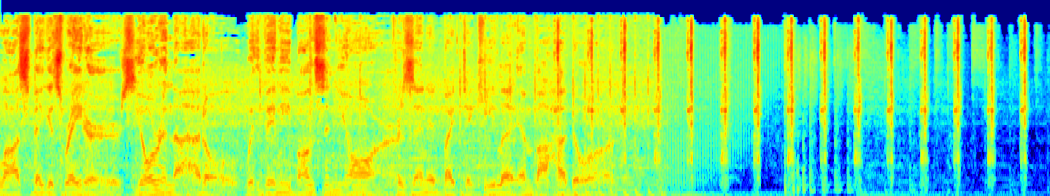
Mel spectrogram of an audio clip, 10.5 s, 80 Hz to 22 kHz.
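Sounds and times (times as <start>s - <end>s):
speech: 0.1s - 6.4s
clock ticking: 4.6s - 10.4s.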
